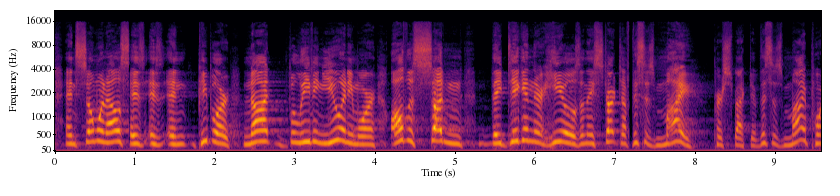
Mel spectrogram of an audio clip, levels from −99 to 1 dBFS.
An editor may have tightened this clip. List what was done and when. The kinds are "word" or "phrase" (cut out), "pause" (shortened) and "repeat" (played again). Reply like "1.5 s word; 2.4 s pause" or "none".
0.9 s word; 2.9 s word; 7.2 s phrase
